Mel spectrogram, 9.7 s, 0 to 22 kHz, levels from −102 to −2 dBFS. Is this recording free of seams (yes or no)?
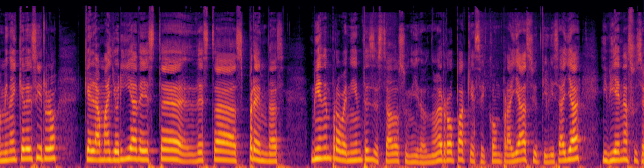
yes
